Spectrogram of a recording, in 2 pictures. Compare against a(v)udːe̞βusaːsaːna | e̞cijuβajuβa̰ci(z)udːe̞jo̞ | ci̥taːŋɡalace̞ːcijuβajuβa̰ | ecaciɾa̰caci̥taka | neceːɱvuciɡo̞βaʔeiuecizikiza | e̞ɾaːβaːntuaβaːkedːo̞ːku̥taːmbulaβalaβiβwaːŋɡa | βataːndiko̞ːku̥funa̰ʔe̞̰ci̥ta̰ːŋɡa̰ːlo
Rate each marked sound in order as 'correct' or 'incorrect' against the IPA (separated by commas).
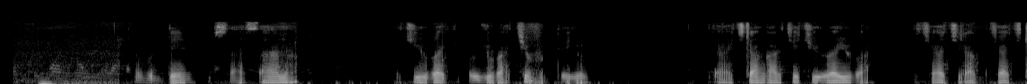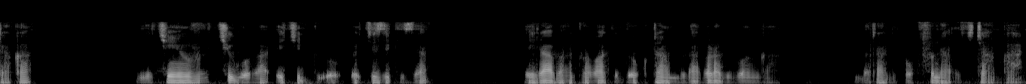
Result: incorrect, incorrect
